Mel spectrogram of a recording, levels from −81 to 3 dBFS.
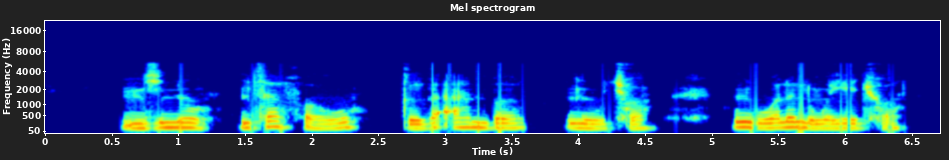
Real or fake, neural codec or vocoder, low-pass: real; none; 5.4 kHz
